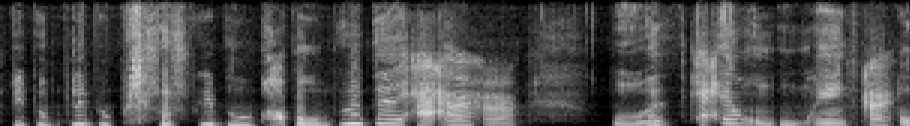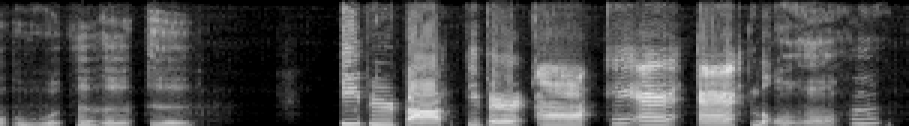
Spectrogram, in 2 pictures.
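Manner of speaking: high robot bleep bloops. Pretend. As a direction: chirp like a little robot. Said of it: "that's just standard robot talk".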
